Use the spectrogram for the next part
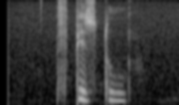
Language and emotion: Russian, sad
